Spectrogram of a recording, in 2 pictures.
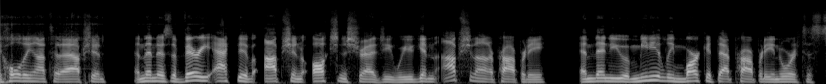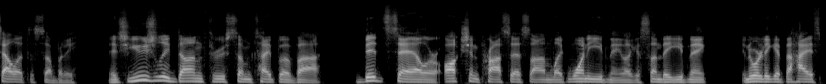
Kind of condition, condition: setting, live audience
